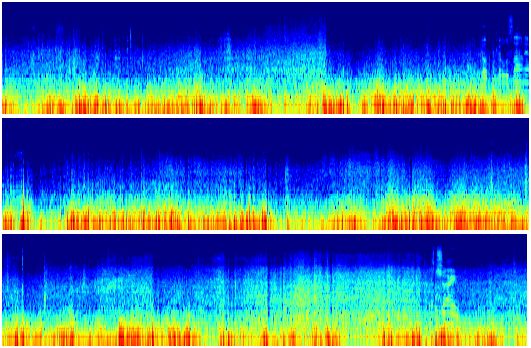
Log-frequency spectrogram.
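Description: Wind buffeting the microphone in uneven gusts, a heavy low rumble that rises and falls. A brief high-pitched sound comes about ten seconds in.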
